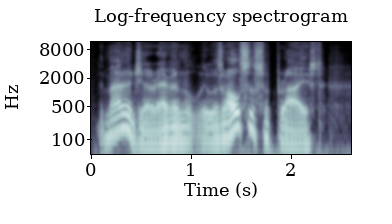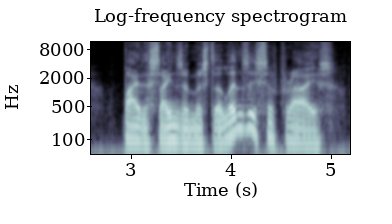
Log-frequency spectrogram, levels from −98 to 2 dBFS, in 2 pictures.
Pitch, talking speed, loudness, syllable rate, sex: 105 Hz, 140 wpm, -19 LUFS, 5.7 syllables/s, male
